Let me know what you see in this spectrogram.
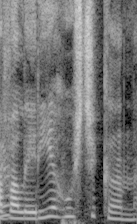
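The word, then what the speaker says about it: Cavalleria rusticana: No dia 8 a gente tem a cavalaria ruchicana. Se você me permite, posso até contar um pouquinho da histó que que é cavalaria rusticana que pronuncia é cavalaria rusticana.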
